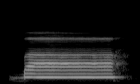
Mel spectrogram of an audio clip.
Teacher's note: با دونوں ہونٹوں کے تر حصہ سے ادا ہوتا ہے · बा दोनों होठों के तरता हिस्सा से अदा होता है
